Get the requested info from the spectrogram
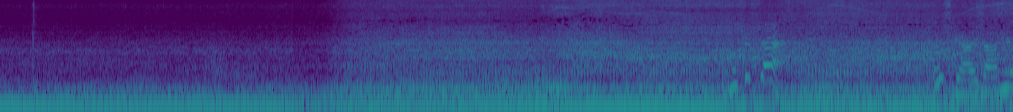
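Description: Engine of a towable industrial air compressor running with a steady low hum. About a third of the way in a loud hiss joins it and holds.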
